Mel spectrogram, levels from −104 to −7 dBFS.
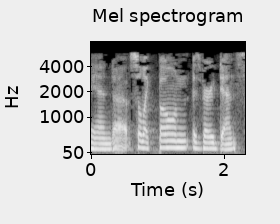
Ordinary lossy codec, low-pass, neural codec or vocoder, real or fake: MP3, 24 kbps; 7.2 kHz; none; real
